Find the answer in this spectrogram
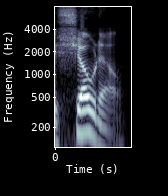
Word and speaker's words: Shono: Is it Shono or Shono? I say Shono, like S-H-O-W.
